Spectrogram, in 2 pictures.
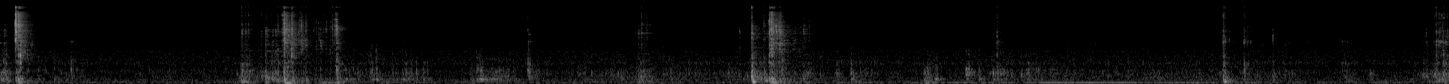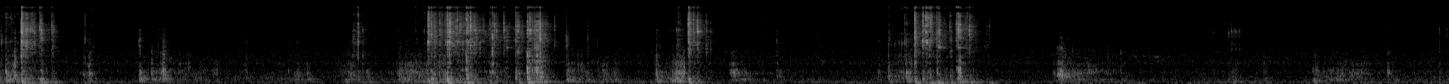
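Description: Die-cast metal toy cars rolling over a wooden tabletop and dropping one after another through a slotted rubber flap into a hole, clinking and clattering as they fall. About eight separate bursts of clatter, the longest about two-thirds of the way through.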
